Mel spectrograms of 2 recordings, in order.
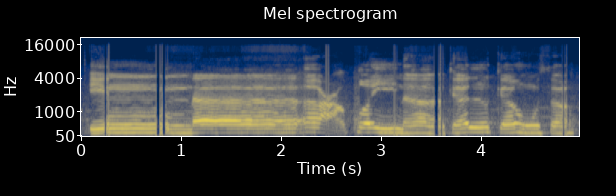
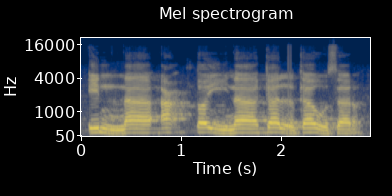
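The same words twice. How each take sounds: First: The nasal n sound is held longer. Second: The nasal n sound is cut short. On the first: The speaker calls it right. "Harusnya gimana? Ditahan" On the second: The speaker calls it wrong. "meniadakan gunnah"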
